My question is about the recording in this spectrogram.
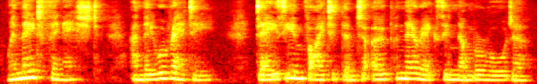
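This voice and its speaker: A woman speaking as a kids show host, telling a children's story with a religious lesson in an expressive way and addressing young listeners directly. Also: fairly low pitch, normal speed, low-quality recording.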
